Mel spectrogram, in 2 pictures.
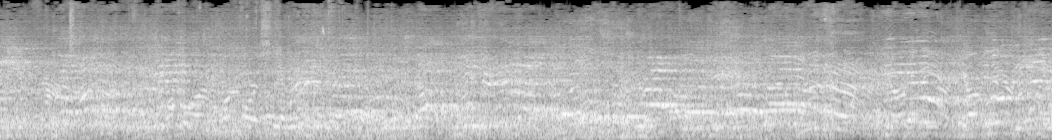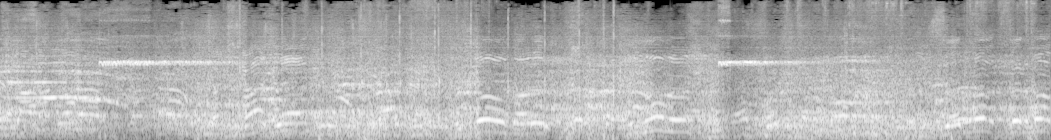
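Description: Spectators shout encouragement in an echoing gym.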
